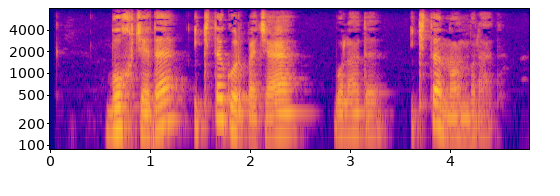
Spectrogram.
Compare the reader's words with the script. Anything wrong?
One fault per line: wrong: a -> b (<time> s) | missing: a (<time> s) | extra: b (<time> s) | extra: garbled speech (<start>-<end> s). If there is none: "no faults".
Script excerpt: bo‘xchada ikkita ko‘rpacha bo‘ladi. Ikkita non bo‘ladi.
no faults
